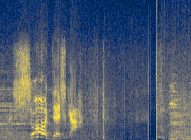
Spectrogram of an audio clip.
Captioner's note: speaking in Japanese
